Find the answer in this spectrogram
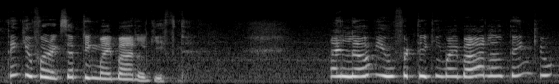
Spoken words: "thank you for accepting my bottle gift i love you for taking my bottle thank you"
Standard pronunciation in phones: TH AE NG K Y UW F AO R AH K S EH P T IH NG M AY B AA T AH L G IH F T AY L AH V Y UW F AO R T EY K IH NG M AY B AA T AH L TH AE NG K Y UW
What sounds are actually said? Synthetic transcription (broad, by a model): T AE NG K Y UW F AO R AH K S EH P T IH NG M AY B AA T AH L G IH F T AY L AH V Y UW F AO R T EY K IH NG M AY B AA T AH L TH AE NG K Y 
